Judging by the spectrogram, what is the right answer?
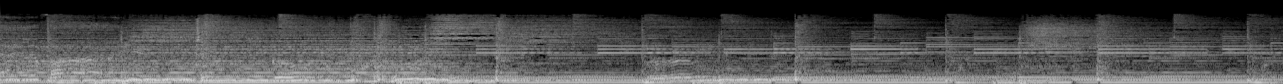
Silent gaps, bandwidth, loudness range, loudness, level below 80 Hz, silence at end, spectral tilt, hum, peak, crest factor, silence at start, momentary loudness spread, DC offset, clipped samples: none; 11.5 kHz; 5 LU; -18 LUFS; -34 dBFS; 0 s; -5.5 dB/octave; none; -4 dBFS; 14 dB; 0 s; 6 LU; under 0.1%; under 0.1%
